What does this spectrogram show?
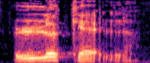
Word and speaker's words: lequel: Even if you've got this QU, okay, remember that this U phonetically doesn't exist, so lequel.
